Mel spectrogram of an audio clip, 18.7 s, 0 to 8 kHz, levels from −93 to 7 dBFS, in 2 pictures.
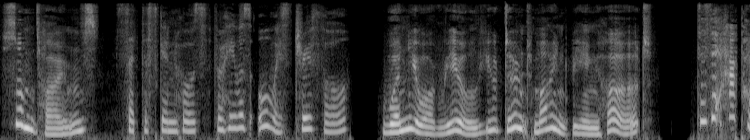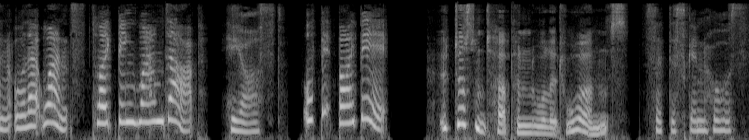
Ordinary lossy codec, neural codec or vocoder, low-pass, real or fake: AAC, 32 kbps; none; 7.2 kHz; real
